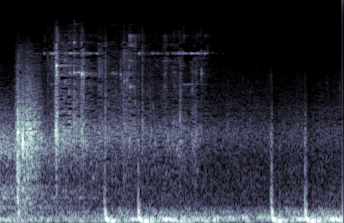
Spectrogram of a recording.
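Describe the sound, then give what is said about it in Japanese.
A heartbeat sounds as low, soft thuds falling in paired beats at a steady pace over a constant low hum. “始まりの鼓動が聞こえる。”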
